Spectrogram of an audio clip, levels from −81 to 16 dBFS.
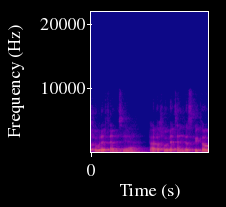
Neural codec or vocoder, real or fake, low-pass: autoencoder, 48 kHz, 128 numbers a frame, DAC-VAE, trained on Japanese speech; fake; 9.9 kHz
